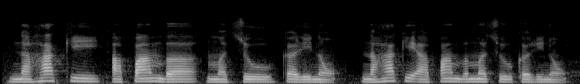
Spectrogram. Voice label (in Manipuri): "Nahakki apamba machu karino?", Manipuri; Which is your favourite colour?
